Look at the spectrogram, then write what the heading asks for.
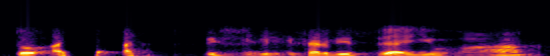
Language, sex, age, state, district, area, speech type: Urdu, male, 18-30, Bihar, Saharsa, rural, conversation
